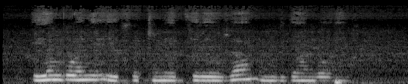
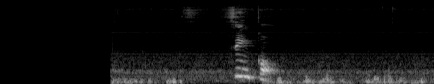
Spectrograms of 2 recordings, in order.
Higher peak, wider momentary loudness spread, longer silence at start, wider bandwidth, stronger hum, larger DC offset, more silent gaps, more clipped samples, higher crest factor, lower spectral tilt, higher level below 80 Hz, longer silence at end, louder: about the same, -4 dBFS vs -6 dBFS; second, 10 LU vs 20 LU; second, 0.3 s vs 1.1 s; about the same, 17 kHz vs 16.5 kHz; neither; neither; neither; neither; second, 16 dB vs 22 dB; about the same, -7 dB/octave vs -6 dB/octave; first, -42 dBFS vs -50 dBFS; first, 0.25 s vs 0 s; first, -21 LUFS vs -27 LUFS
